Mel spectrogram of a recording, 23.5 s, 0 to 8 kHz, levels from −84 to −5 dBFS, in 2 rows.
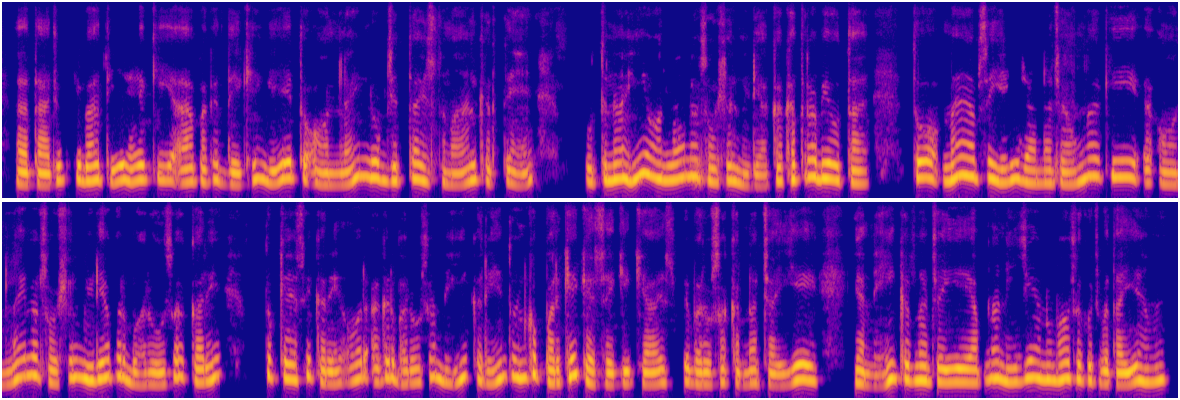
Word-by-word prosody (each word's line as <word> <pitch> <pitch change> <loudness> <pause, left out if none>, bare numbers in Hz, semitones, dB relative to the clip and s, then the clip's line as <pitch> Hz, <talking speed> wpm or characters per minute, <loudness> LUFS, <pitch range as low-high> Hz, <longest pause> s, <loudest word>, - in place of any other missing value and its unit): अ, 140 - +4
ताजुब 135 +7 0
की 185 - +3
बात 175 -1 +1
ये 180 +4 +3
है 185 - +4
कि 180 -3 -2 0.2
आप 170 0 -5
अगर 160 +4 -3
देखेंगे 185 +6 +2
तो - - +1 0.2
ऑनलाइन 140 +12 -1
लोग 210 -3 +4
जितना 190 +3 0
इस्तेमाल 150 0 -3
करते 155 0 -5
हैं 135 +4 -4 0.5
उतना 180 +4 +2
ही 205 +7 +4
ऑनलाइन 205 0 +2
और 225 - +2
सोशल 180 -1 -1
मीडिया 125 -5 -5
का 175 - 0
ख़तरा 195 +6 +1
भी - - +7
होता 180 -5 +2
है। 145 - -8 0.5
तो 210 -4 +3
मैं 205 +6 +4
आपसे 210 -2 +1
यही 180 +3 +2
जानना 150 -1 -2
चाहूँगा 165 +11 0
कि 220 -2 0
अ, 155 - -3
ऑनलाइन 145 - -2
और 240 - +2
सोशल 155 +4 -3
मीडिया 195 +2 +4
पर 230 - +2
भरोसा 135 +10 -2
करें 170 +6 +1 0.5
तो 235 - +2
कैसे 195 +1 +1
करें 145 -6 -1
और 175 +6 -3
अगर 180 +6 -1
भरोसा 155 +8 -4
नहीं 185 +1 0
करें 180 +2 -1
तो 230 -1 -1
इनको 210 +4 +3
परखें 160 +10 +3
कैसे 140 -4 0
कि 145 - +2
क्या 140 0 0
इस 155 0 -3
पे 170 - +1
भरोसा 140 0 -2
करना 140 +2 -3
चाहिए 150 +7 +2 0.4
या 150 - +4
नहीं 130 +9 0
करना 180 -3 +3
चाहिए? 165 -1 +3
अपना 185 +7 -1
निज़ी 175 +3 +1
अनुभव 190 -1 +3
से 190 - +2
कुछ 180 -3 -3
बताइए 145 +2 +3
हमें। 175 +1 +1
175 Hz, 185 wpm, -21 LUFS, 150-200 Hz, 0.5 s, भी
